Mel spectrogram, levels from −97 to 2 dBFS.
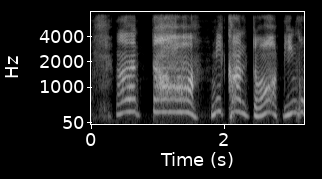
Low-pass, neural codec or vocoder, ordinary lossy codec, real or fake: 7.2 kHz; codec, 24 kHz, 6 kbps, HILCodec; none; fake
